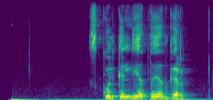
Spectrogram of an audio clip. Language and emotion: Russian, positive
